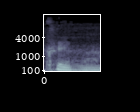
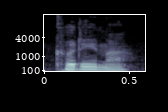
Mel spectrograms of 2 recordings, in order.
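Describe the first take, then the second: First: It is said with a plain English pronunciation. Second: It is said with a Japanese-style vowel inserted.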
